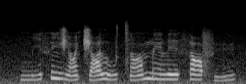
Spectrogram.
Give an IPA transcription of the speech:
m i˨˦ θ ĩ˦ ʒ ɑ̃˨˦ t͡ʃ ɑ˨˦ l u˨˦ t͡s ɑ̃˨˦ m ẽ˦ l e˦ θ ɑ˦ f y˨˦

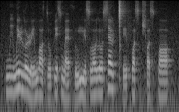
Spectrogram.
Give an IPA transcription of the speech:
w i˧ w i˥˧ ɭ l o˧˩ ɭ e˩˧ w ɒ˧˩ t o˩˧ ɓ e˧ s w æ˩˧ θ u˩˧ mʲ ɒ˩˧ s lˠ o˧ l o˧ s æ˥˧ ɭ ǀʰ e˩˧ f ɒ˧ s t͡ɕʰ ɒ˧˩ s p ɒ˥

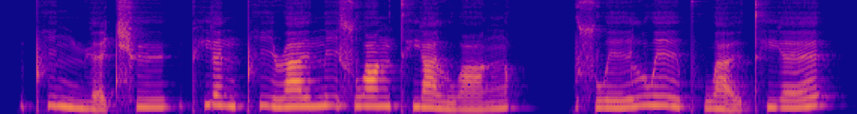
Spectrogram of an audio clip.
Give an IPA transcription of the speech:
pʰ i˥˩ ŋ m ɥ ɛ̰˨˩ t͡ɕʰ y˥ | pʰ j ɛ˥˧ n pʰ i˥˩ ɻ a˥ ɪ̯ n̪ i˥˩ s w ɑ˥ ŋ t̪ʰ j ä˥˩ l w ɑ˧˥ ŋ | s w e˧˥ ɪ̯ l w e˥˩ ɪ̯ pʰ w a̰˨˩ ɪ̯ t̪ʰ j ɛ˧˥

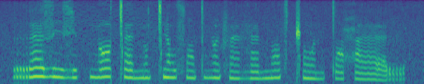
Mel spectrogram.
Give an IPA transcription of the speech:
r æ z i z y k ŋ ɑ ǀ æ n õ ǀ ĩ lʲ sˤ ũ tˤ ŋ ĩ f æ̃ ɦ æ n ĩ sˤ ǁ õ n tˤ y ħ æ r

